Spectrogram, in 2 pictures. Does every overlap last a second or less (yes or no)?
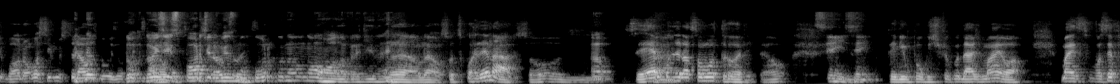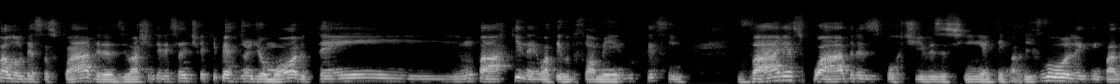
no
